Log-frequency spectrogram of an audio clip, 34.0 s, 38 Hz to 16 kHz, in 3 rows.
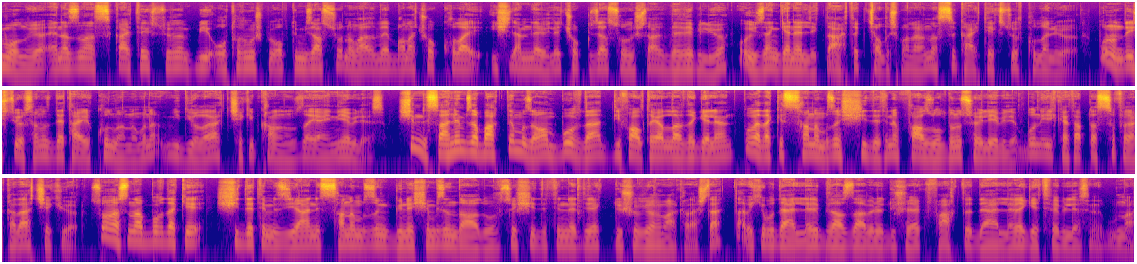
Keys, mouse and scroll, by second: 10.7-12.0 drag, 14.1 middle click, 14.4 scroll up 1, 14.9 middle click, 15.1 scroll up 2, 15.5 scroll down 2, 17.2-17.9 scroll up 4, 20.7 click, 22.8 middle click, 23.4 scroll down 1, 23.6 middle click, 23.7 scroll up 1, 24.9-28.4 drag, 29.5 middle drag, 30.9-32.0 drag, 33.2 middle click.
